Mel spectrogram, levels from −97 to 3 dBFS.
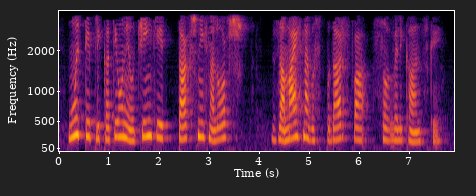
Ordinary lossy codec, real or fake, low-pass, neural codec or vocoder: MP3, 24 kbps; fake; 3.6 kHz; codec, 16 kHz, 4 kbps, X-Codec, WavLM features, trained on Multilingual LibriSpeech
